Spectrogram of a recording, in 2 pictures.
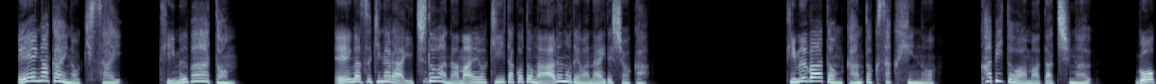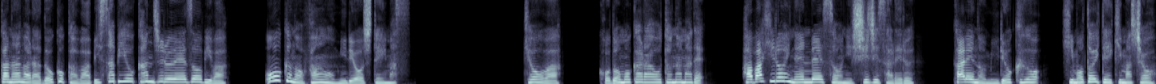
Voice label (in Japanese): ナレーション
